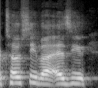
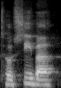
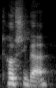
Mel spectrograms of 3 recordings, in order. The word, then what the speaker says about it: Toshiba: I moved to Silicon Valley to work for Toshiba, as you correctly pronounced it. No one else, of course, Americans always pronounce it Toshiba, but the Japanese and the company themselves pronounce it Toshiba.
